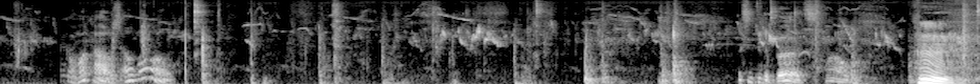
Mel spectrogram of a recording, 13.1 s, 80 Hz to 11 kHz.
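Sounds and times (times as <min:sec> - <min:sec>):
birds chirping: 0:00.0 - 0:13.0
footsteps on wooden stairs: 0:01.4 - 0:09.2.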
